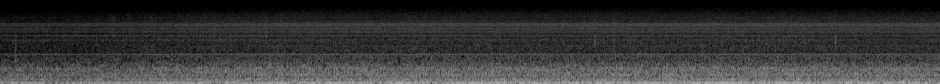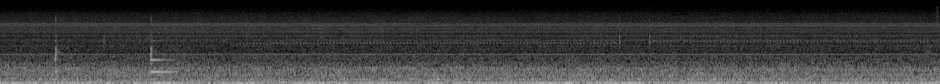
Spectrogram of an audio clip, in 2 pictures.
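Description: Steady low hum and hiss of background noise, with faint high steady tones and a couple of faint short tones about ten seconds in.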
